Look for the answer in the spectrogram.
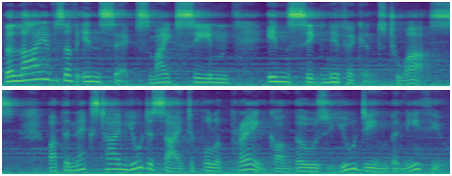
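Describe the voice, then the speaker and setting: A man playing a theatrical, gleefully morbid horror host, narrating in a hammy, drawn-out, mock-pitying way. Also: mid-range voice. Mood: sly menace. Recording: reverberant hall, faint music behind.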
